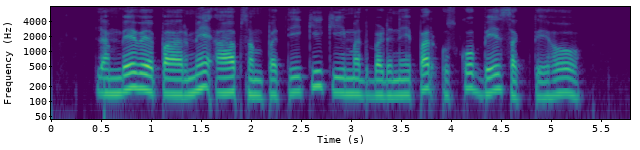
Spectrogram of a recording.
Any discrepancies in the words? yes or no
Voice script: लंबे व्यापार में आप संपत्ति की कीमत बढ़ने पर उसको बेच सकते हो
no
